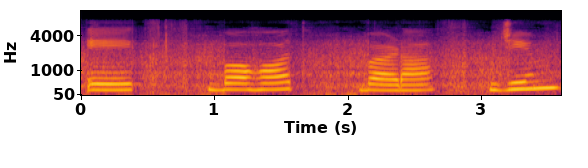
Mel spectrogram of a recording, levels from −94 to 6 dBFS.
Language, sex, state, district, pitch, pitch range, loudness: Hindi, male, Chandigarh, Chandigarh, 235 Hz, 225-255 Hz, -14 LUFS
